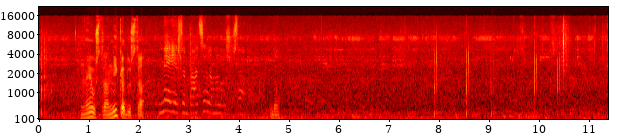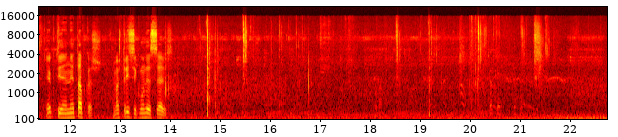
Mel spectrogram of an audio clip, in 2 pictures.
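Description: A tennis racket strikes balls with sharp pops.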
